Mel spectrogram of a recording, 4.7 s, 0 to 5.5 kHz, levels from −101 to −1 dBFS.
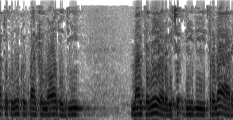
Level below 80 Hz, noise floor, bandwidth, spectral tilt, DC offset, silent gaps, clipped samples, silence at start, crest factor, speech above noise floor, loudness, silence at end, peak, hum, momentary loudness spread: -36 dBFS; -35 dBFS; 5.4 kHz; -9.5 dB/octave; under 0.1%; none; 4%; 0 s; 6 dB; 29 dB; -7 LUFS; 0 s; 0 dBFS; none; 5 LU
